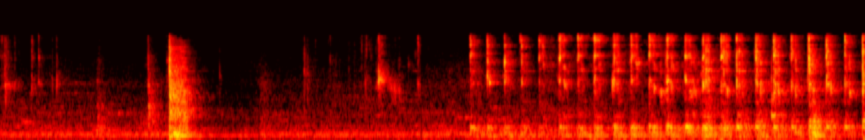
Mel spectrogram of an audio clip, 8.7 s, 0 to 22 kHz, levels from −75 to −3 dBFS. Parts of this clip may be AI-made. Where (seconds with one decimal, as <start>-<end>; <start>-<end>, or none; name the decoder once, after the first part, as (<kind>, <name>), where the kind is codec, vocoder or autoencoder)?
1.8-2.6 (vocoder, HiFi-GAN); 5.5-7.3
